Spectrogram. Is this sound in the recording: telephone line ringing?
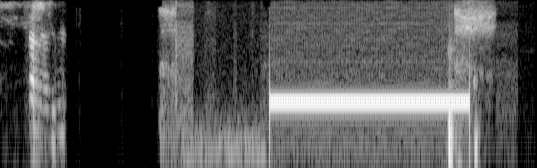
yes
